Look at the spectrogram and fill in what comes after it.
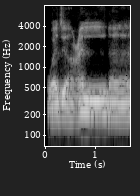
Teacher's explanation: di sini ada lam sukun bertemu dengan huruf nun ya eh di sini ee lamnya dibaca jelas ya dibaca izhar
